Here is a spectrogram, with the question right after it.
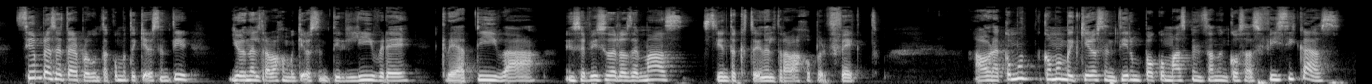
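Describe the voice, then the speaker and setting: Speaking at a moderate pace and medium pitch, a woman shows vocal fry, ordinary pitch variation and very even loudness. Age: 30s. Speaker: makeup artist and podcast host. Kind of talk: casual monologue.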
